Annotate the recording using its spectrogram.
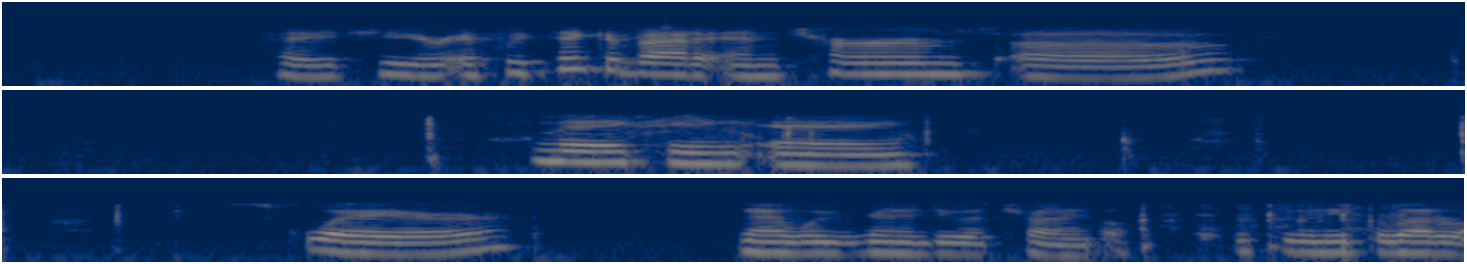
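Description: A woman speaks calmly into a microphone, heard over an online call.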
